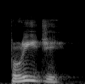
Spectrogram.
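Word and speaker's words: bridge: 표현이 되겠습니다 이번 표현은 브지 브지 지라고 발음하시면 되겠고요 이때 유의하 실점은 가운데 부분에 있는 알파벳 D 무음이라 이번 단어에서는 발음이 되지 않습니다 그래서 지라고 발음하시면 좋겠고요 품사는 명사 뜻은 다리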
